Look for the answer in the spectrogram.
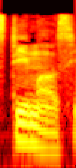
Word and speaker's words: Demos: By the way, am I pronouncing that correctly? – It's Demos, yes.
